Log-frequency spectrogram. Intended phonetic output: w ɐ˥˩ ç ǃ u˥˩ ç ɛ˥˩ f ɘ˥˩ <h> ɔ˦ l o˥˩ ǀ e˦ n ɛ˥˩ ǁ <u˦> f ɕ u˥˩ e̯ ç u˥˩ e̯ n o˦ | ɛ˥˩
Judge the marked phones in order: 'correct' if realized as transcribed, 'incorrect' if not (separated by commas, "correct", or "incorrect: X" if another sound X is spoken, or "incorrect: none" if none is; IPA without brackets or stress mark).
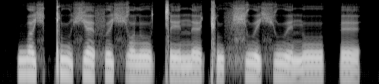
incorrect: ç, correct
